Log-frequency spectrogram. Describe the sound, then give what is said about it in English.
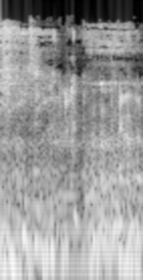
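A voice imitates a tinted Dodge Charger slowly revving its engine out on the street, a low, steady, growling rumble that swells slightly, continuous for just over a second with no words. “We see outside on the street, there's like a tinted Dodge Charger that's just like slowly revving its engine.”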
